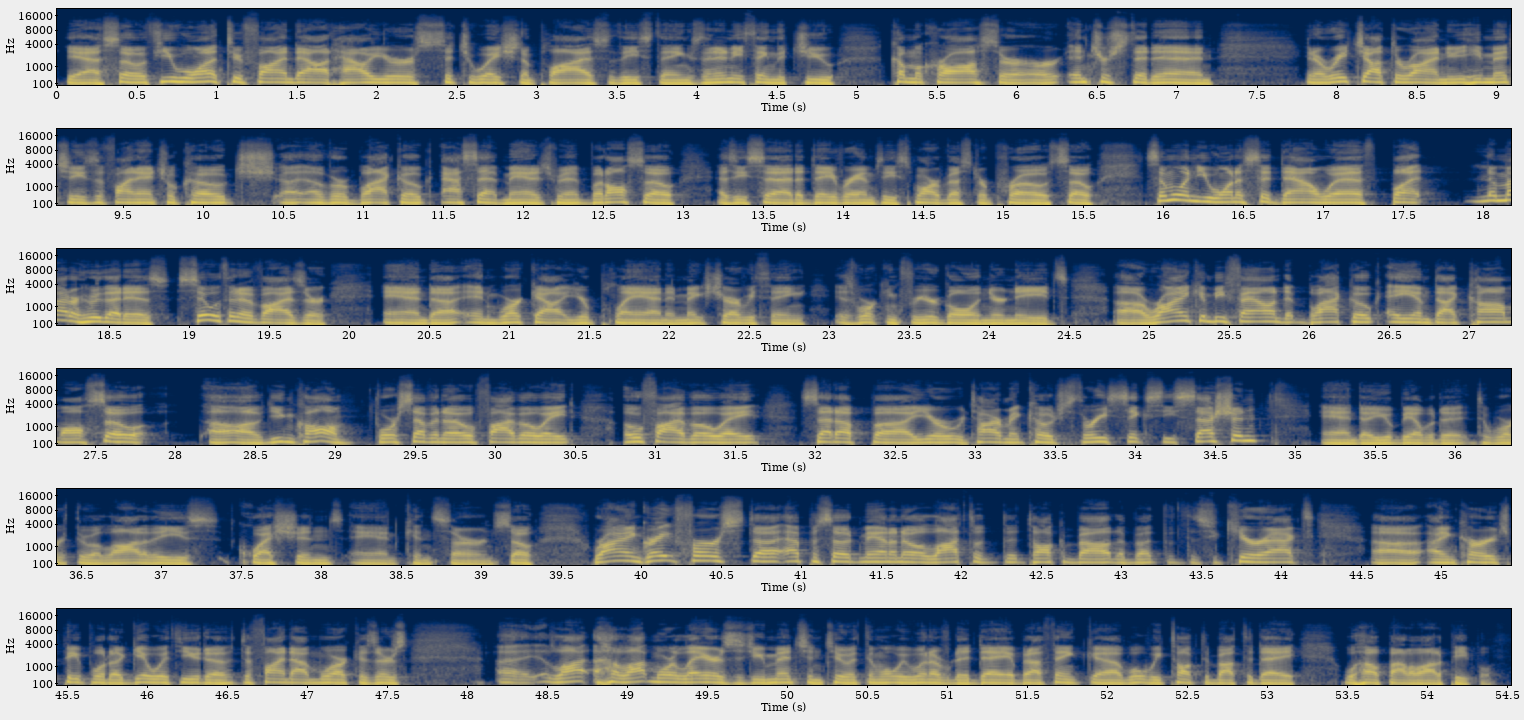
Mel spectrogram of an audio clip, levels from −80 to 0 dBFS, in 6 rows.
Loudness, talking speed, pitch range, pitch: -13 LUFS, 215 wpm, 125-155 Hz, 135 Hz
